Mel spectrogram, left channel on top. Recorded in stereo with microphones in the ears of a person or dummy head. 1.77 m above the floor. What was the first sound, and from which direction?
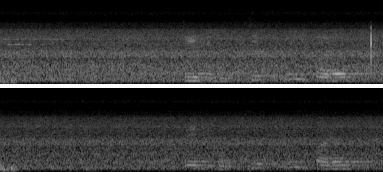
A woman speaking, 40° left (ahead or behind).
